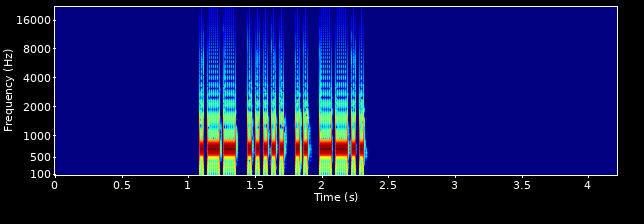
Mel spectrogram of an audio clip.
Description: Morse code, heard as a keyed tone, about 40 wpm, 700 Hz. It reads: W5IZ
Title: Easy Call Signs Repeated 3x - 40wpm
